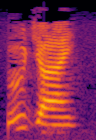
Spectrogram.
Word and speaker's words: Ujjayi: It's called Ujjayi Pranayam, and that's spelled U-J-J-A-Y-I, Ujjayi, and that's the Sanskrit word for it.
